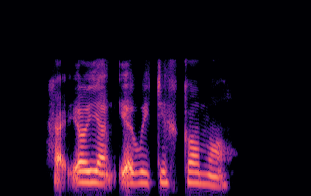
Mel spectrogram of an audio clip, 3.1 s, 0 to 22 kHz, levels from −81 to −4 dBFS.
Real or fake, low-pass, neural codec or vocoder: fake; 7.2 kHz; codec, 16 kHz, 2 kbps, X-Codec, HuBERT features, trained on general audio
